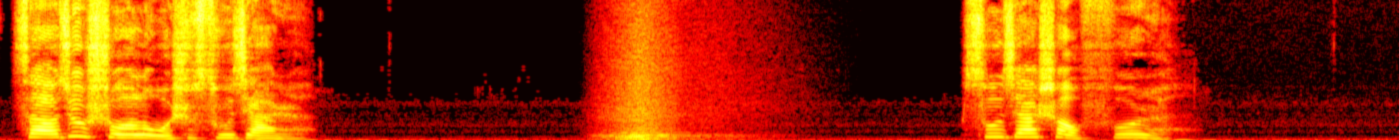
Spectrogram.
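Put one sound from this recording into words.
A young woman speaks clearly and firmly, close by.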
